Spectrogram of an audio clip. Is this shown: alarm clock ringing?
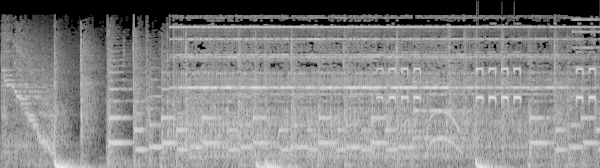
yes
